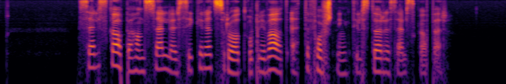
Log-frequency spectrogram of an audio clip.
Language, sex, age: Norwegian, female, 26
